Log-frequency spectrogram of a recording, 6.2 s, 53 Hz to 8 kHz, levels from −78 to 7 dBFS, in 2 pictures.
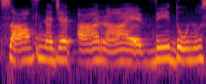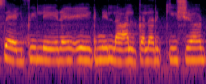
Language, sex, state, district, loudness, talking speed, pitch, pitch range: Hindi, female, Rajasthan, Jaipur, -15 LUFS, 165 wpm, 225 Hz, 215-230 Hz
